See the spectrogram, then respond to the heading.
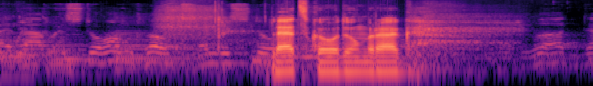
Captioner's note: deep breath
